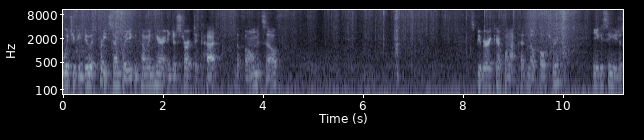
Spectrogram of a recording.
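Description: Scissors snip through a plastic bag.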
